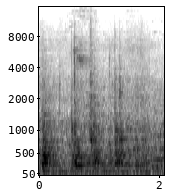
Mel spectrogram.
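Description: Light kitchen handling noises: a few soft knocks and scrapes as a plastic bowl is moved away from an aluminium pot on a gas stove.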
